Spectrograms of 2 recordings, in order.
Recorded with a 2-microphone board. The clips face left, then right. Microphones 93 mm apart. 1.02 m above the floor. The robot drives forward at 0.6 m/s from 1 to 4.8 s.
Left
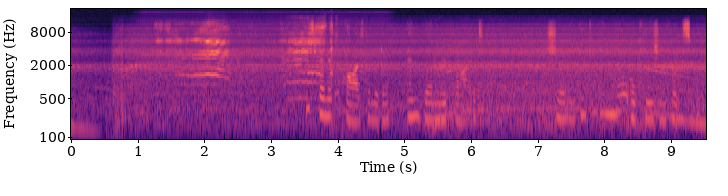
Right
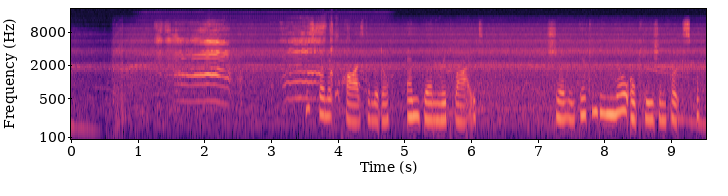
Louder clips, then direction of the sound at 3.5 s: Right 6 dB; 25° right (ahead or behind).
